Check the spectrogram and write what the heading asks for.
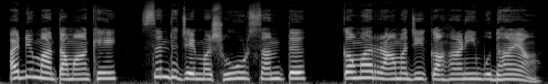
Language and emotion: Sindhi, neutral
